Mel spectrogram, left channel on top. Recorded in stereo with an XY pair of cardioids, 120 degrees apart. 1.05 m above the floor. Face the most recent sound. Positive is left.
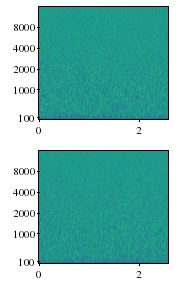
No sound to turn to.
